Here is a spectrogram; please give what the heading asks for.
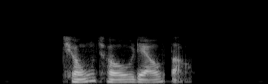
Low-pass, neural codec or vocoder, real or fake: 3.6 kHz; none; real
